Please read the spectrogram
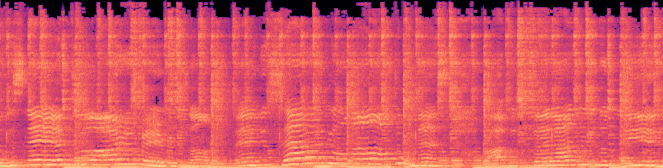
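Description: A young girl singing a song into a microphone, holding notes with a wavering vibrato, accompanied by sustained chords on a Yamaha electronic keyboard.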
